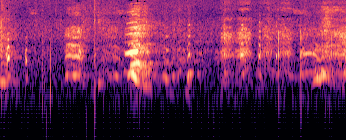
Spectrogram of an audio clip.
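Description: Chicken-like clucking calls, with one louder squawk that falls in pitch a little under two seconds in.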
